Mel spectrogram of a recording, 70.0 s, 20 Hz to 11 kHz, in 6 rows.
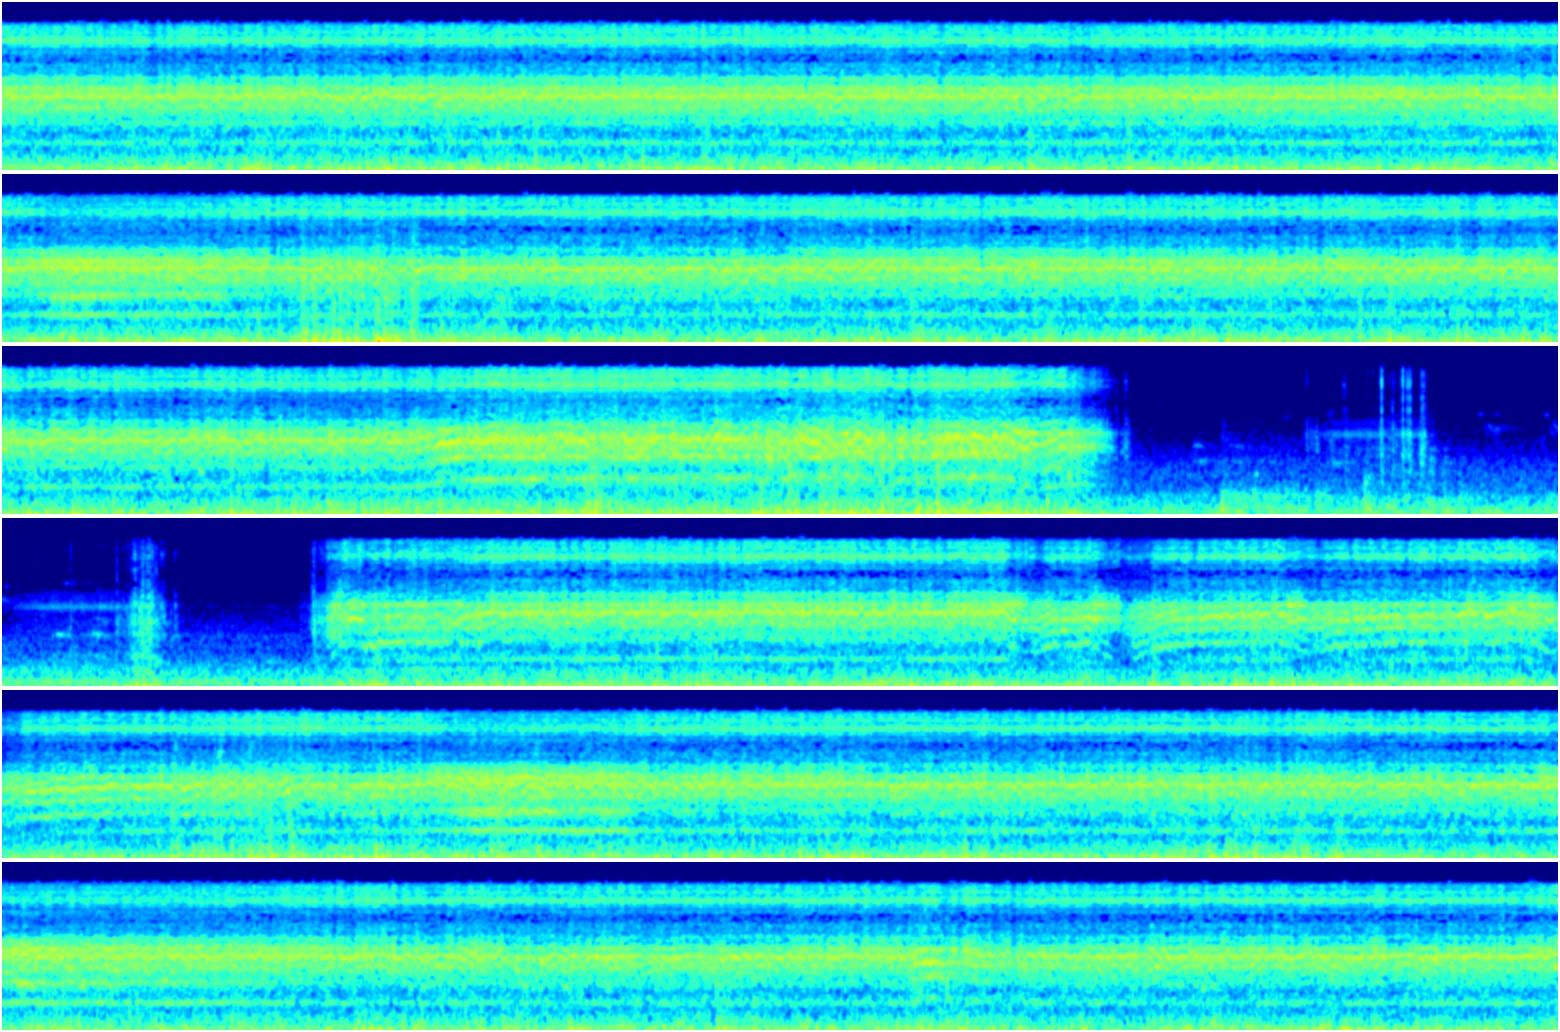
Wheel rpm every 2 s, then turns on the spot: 120, 120, 120, 110, 120, 120, 120, 120, 120, 110, 110, 120, 120, 150, 160, 70, 0, 10, 40, 110, 120, 90, 100, 100, 110, 110, 120, 120, 110, 110, 110, 120, 120, 120, 120.
none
